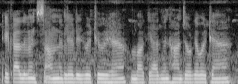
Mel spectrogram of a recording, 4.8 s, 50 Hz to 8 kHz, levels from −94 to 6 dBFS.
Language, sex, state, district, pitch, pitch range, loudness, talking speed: Hindi, male, Jharkhand, Palamu, 125 Hz, 125-130 Hz, -14 LUFS, 175 wpm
